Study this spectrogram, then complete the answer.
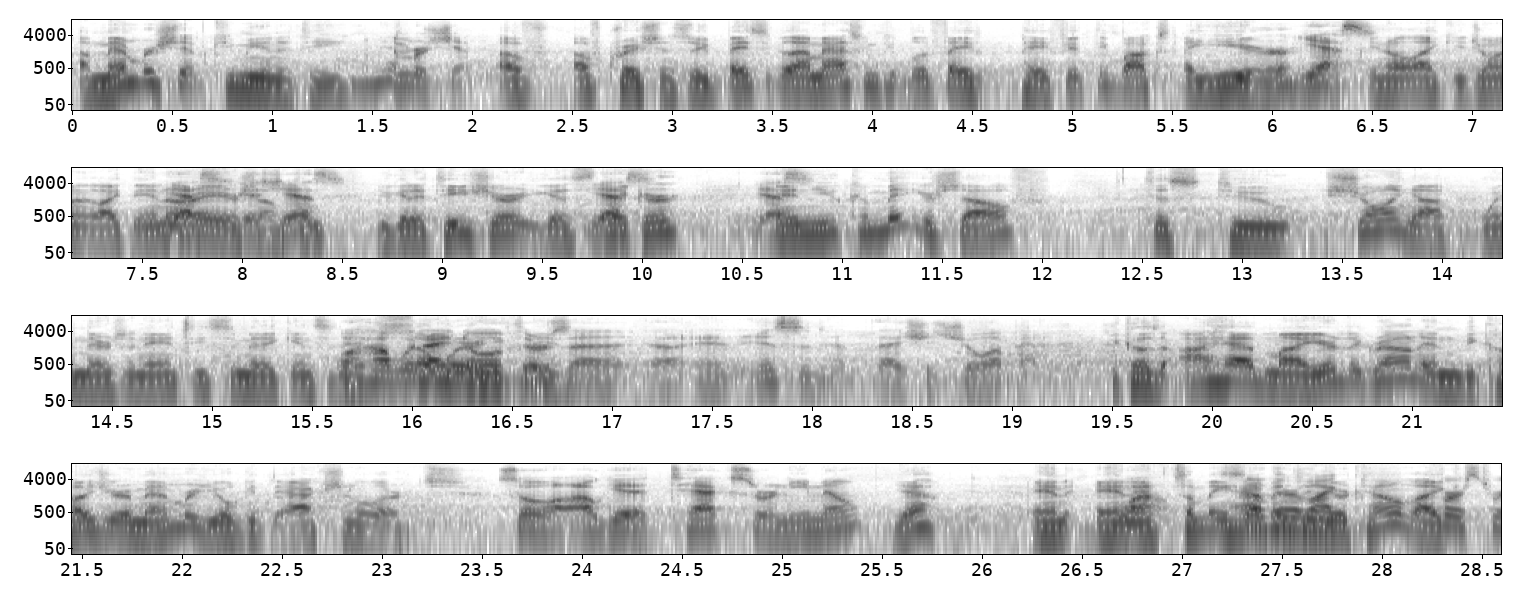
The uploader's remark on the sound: at the National Religious Broadcasters Conference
